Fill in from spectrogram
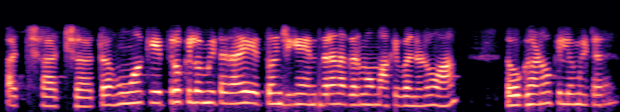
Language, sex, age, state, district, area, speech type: Sindhi, female, 18-30, Uttar Pradesh, Lucknow, urban, conversation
